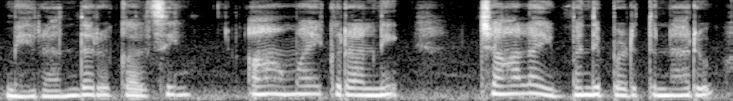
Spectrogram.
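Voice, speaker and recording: A woman's voice: a little high, fairly quick, natural voice. Angry young man, woman reading, reproachful, dull lo-fi recording. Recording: dull lo-fi with faint noise.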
